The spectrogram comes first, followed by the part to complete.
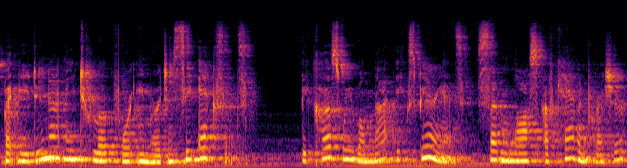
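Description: A woman playing an airport boarding announcer, giving formal, measured announcements in a radio drama. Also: lowish voice. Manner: measured, formal public-address delivery. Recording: distant echoey announcement with soft music.

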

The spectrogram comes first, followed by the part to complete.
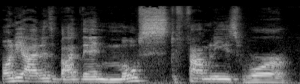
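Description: A man from the Bahamas, an Anglican priest answering interview questions in a church office, speaking in a measured, thoughtful way with pauses and restarts. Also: mid-range voice, distant mic. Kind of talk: reflective conversational interview.

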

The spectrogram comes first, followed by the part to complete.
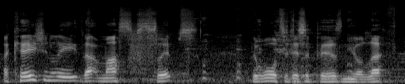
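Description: A man in his sixties, an opera company manager, talking in a measured, anecdotal way in an interview. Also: on the high side, noisy background. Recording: crowd chatter in background.

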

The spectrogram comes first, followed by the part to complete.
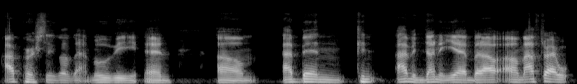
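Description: A man's voice: on the low side, fairly even intonation, brisk, fairly bright tone, no echo. A man hosting a casual interview, reacting with effusive enthusiasm. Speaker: podcast host.

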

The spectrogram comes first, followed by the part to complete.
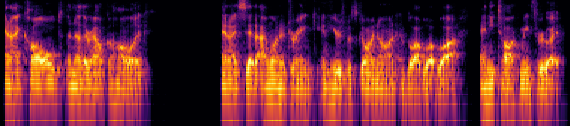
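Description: Low male voice, interview guest, personal storytelling, stop-start phrasing, repeats himself. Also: fairly even intonation, fairly bright tone. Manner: halting, repeats and restarts phrases.

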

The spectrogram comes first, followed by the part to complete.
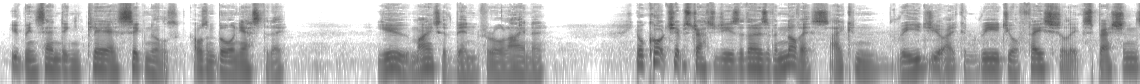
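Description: A man's voice: on the low side, a little hiss or hum, lightly acted. A man playing an unhinged, paranoid loner who rambles on, taunting and insulting whoever is in the room, in an audio drama. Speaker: radio play performer. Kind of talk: radio drama monologue.

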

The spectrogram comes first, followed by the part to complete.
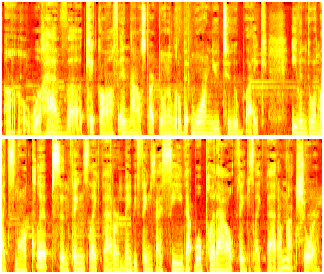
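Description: Hoarse low-voiced woman podcaster, gravelly. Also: unhurried. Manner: rambling, relaxed, colloquial. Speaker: podcast host. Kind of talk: casual solo podcast chat.

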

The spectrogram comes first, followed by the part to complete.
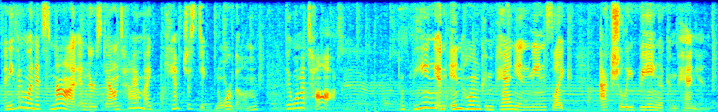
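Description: An actress playing a young student who works as an in-home companion and speaks frankly, sounding exasperated. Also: female voice, a little high, big pitch swings, normal speed, music in the background.

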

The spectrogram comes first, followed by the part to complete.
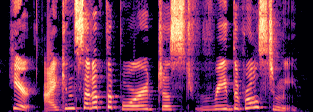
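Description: Lady doing a little girl voice, super high, friendly and keen, audio drama. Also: sing-song, moderate pace, a bit bright, exaggerated voice. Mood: eager, practical.

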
